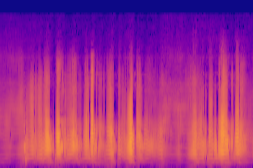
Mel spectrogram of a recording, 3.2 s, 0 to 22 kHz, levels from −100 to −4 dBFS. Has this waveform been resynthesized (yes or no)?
yes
